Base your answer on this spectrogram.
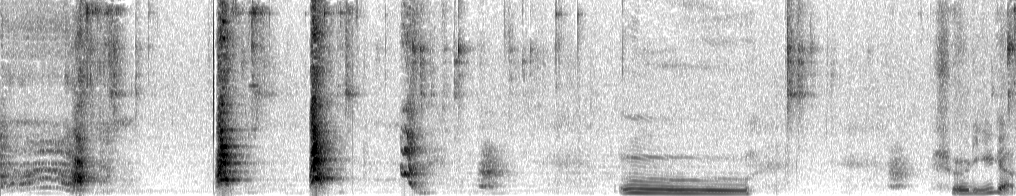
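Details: Two Yorkshire Terriers fighting: a few sharp barks and yips, then a long drawn-out whine, with human speech mixed in.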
